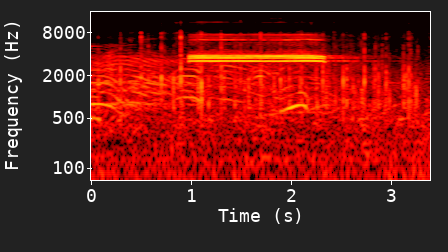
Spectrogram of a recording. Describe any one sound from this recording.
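A referee blows a loud, long whistle.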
